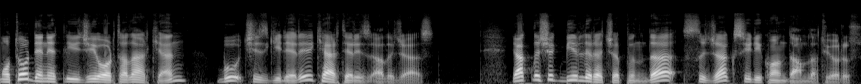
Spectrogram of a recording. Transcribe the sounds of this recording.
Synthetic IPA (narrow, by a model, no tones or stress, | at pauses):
mo̞t̪ʰo̞ɾd̪e̞nɛt̪lʲijid͡ʒijo̞ɾt̪ʰalˠaɾcʰæn | but͡ʃʰizɟilʲe̞ɾicʰæɾt̪ʰe̞ɾiza̰lˠɯ̰d͡ʒa̰ːz̥ | jaklˠaʃɯk̚biɾlʲiɾat͡ʃʰapɯnd̪asɯd͡ʒaksilʲikʰo̞nd̪a̰mlˠa̰t̪ʰɯjo̞̰ɾṵz̥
